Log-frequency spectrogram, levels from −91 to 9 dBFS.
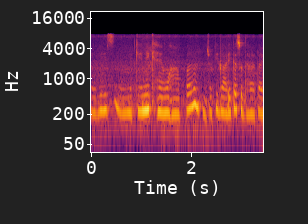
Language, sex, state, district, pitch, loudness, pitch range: Hindi, female, Haryana, Charkhi Dadri, 220 Hz, -16 LUFS, 215-245 Hz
